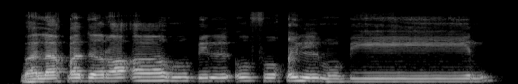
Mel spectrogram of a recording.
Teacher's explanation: ہو کو نہیں کھینچ دینا، بل بول کے رک جانا، ایسا خوبصورتی ختم ہو جاتی.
